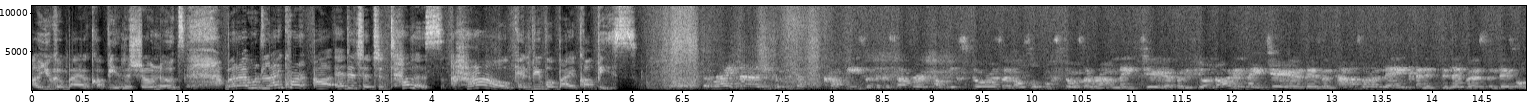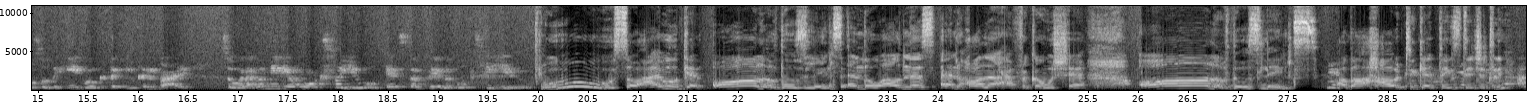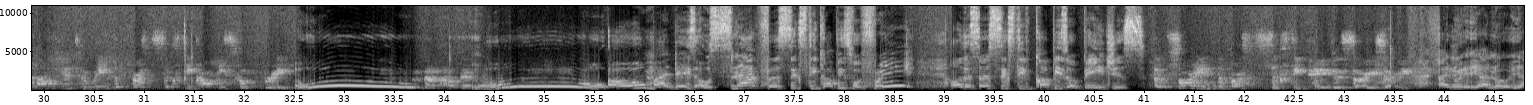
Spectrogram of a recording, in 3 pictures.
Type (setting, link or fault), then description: fault, poor sound quality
